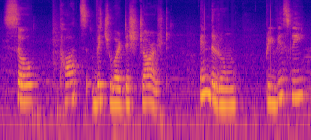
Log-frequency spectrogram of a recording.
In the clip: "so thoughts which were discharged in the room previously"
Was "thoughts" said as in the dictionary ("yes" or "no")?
no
